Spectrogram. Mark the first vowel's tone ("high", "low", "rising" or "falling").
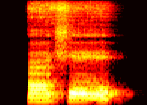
low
